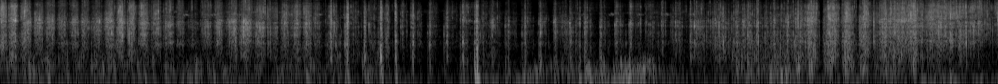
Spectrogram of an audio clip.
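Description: A small printed plastic-foil sachet with green ends is held in the fingertips and rapidly crumpled and rubbed close up. The sound is a dense, bright crinkling and crackling that runs steadily throughout, with sharp snaps mixed into the continuous rustle.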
